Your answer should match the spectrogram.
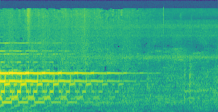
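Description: End-screen electronic music fading out: a held tone with a quick repeating note pattern that dies away over about three seconds, leaving near silence.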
